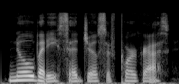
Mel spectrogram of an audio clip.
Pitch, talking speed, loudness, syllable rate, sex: 160 Hz, 135 wpm, -20 LUFS, 5.2 syllables/s, female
